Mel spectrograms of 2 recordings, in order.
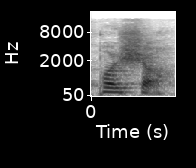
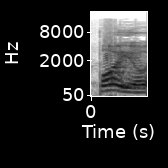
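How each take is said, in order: First: The double L sounds like sh. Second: The double L sounds like a y.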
